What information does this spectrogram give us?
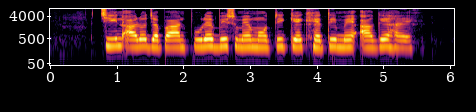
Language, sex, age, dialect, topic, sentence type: Magahi, female, 18-24, Southern, agriculture, statement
